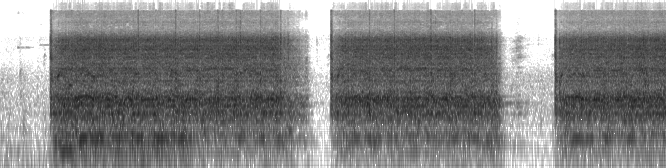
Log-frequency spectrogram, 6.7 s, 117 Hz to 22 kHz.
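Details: 1998 Ford Escort: three spells of starter cranking, a few seconds each, with no catch or firing. Cranks but does not start; cause unknown.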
